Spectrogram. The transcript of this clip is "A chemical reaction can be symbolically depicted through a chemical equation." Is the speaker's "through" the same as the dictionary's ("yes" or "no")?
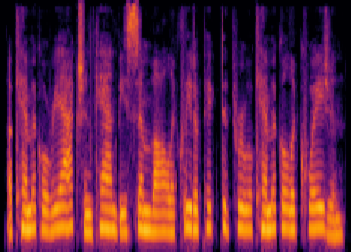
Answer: yes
